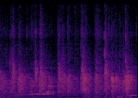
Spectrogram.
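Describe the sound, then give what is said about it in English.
A church worship audience claps their hands in a quick, steady rhythm. The claps are fairly faint, with a few voices mixed in. “Clap your hands to him. Praise God. Hallelujah. Glory.”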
